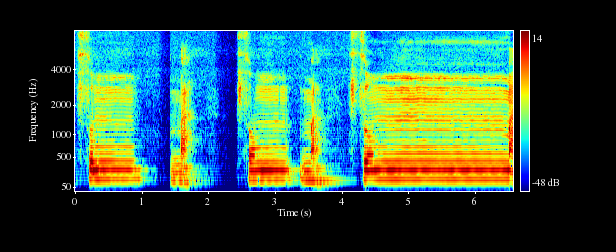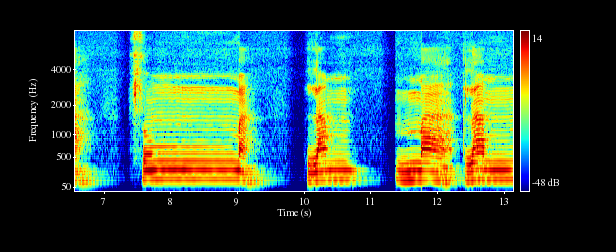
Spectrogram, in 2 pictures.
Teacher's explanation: if you pronounce it, you close the lips because that's the point that the Meem letter is coming out from. So the lips is going to be closed, and then you try to pronounce it with the shadda.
